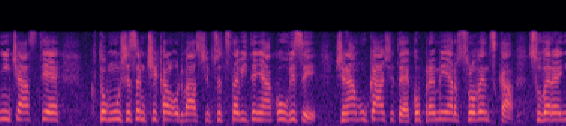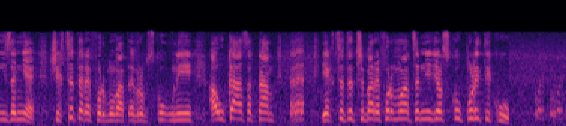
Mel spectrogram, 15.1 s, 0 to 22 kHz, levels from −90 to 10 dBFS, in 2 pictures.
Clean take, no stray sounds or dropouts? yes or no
no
